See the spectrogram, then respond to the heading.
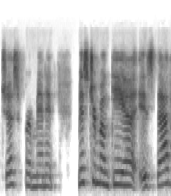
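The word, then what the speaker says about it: Mungia: in his last either it's m-u-n-g-i-a i believe it's munjia so if we could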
